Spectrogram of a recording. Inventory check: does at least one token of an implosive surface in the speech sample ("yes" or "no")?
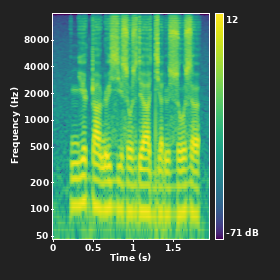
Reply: no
